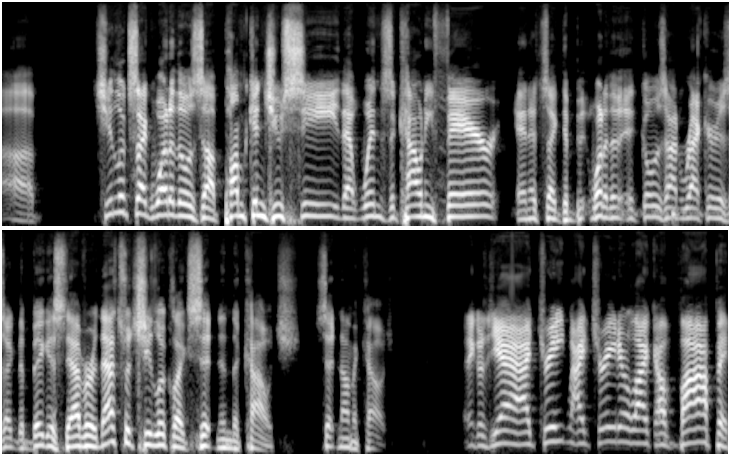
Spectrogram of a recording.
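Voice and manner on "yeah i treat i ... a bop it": really high-pitched, whiny voice. Retelling a joke a short man told: imitating a high whiny voice. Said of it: "He's got a real high, high, whiny voice".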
